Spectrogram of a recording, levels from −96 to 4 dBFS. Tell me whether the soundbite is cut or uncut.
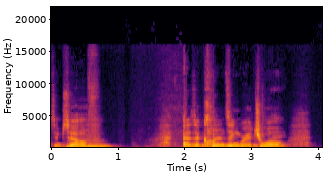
uncut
